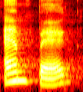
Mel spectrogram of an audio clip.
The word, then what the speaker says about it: MPEG: Students know the fact that MPEG, pronounced as MPEG, stands for Moving Picture Experts Group.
